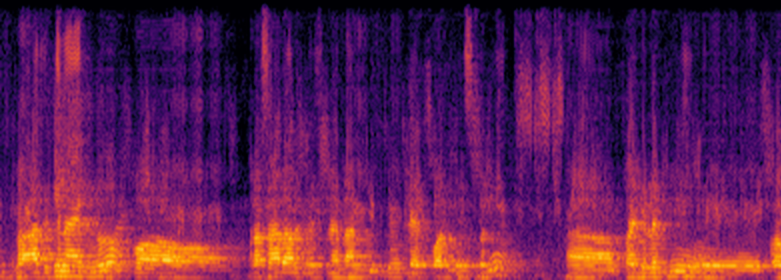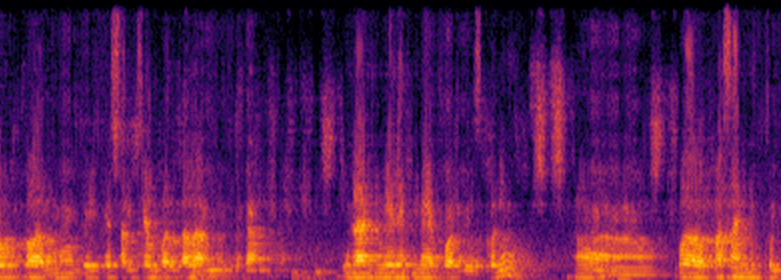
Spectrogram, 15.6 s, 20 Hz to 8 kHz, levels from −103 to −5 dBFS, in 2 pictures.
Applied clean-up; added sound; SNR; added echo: neural separator model SepFormer DNS4.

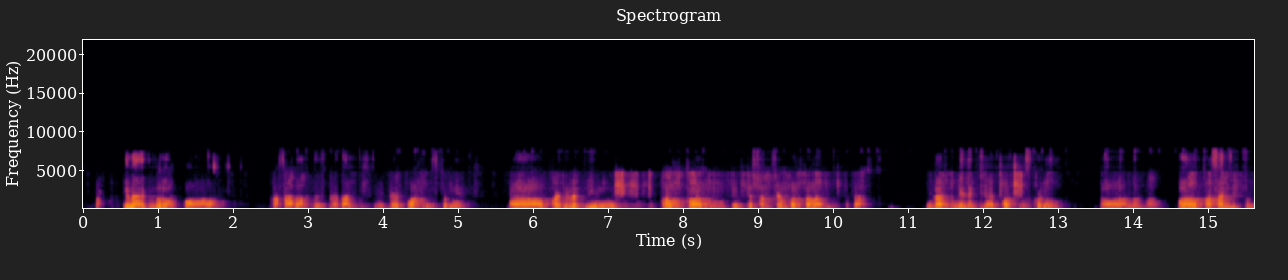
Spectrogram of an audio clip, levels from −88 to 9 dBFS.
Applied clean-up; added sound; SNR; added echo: neural mask model DeepFilterNet 3.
